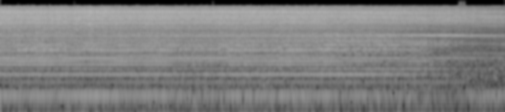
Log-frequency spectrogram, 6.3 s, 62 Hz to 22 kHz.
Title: 2023 Tesla Model 3, new compressor has loud/buzzing/metallic grinding sounds @ 22 to 45 second mark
